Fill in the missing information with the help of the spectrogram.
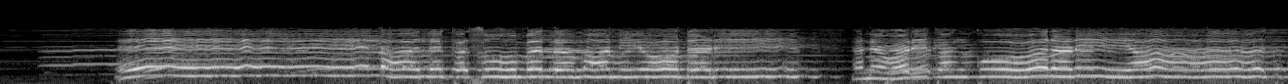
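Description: A woman singing an amplified devotional folk song in long held notes. She starts about a second in, breaks off briefly around eight seconds, then carries on in more ornamented, wavering phrases.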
